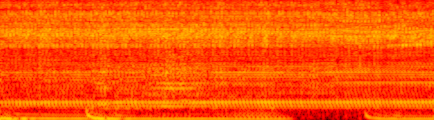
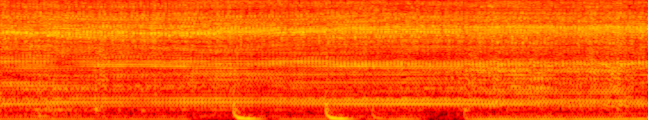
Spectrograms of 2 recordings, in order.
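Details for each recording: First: Hair clipper whose blade was sharpened on a block, cutting a chunk of wig hair: a high buzzing hum that drops in pitch and labours as it meets the hair. The blade drags and slows the motor but still cuts. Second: Hair clipper cutting thick hair after the blade was sharpened on a block and oiled: high steady buzz dips briefly as it bites, then recovers fast; still bogs slightly on thick hair but far less than before.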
